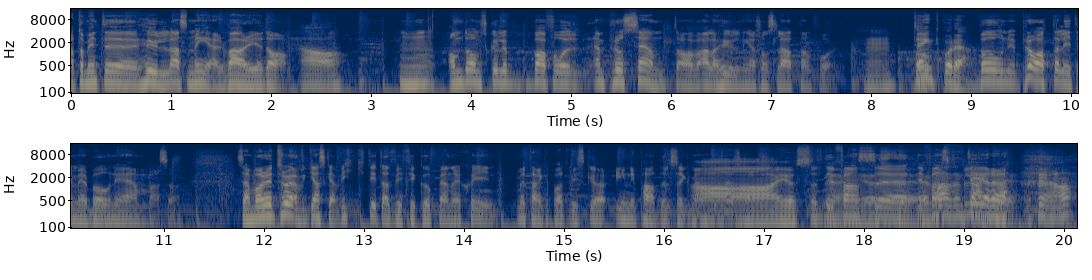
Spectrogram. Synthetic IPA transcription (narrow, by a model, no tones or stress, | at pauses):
at̪̚d̪ɔmɪnt̪əɦʏlːasmeːɾvaɾjəd̪ɑː | m̩ɔmd̪ɔmskɵlːəbɑːɾafoːɛnpʰɾʊsɛnt̪avalːaɦʏlnɪŋaʂɔmslaːt̪anfo̰ːɾ | t̪ʰɛŋkpʰɔd̪ɛ̰boʊnɪpʰɾɑːt̪aliːt̪əmeːɾbɔʊnɪɛmːa̰lsɔ̰ | sɛnvaɖɛt̪ʰɾuːjaɡanskavɪkt̪ɪt̪at̪vɪfɪkːɵpːɛnæɾɧiːn | mɛt̪ʰaŋkəpɔat̪vɪskɪnːɪpʰad̪ːəlsɛɡmɛn | ssɔd̪ɛfansd̪ɛfanssfleːɾa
